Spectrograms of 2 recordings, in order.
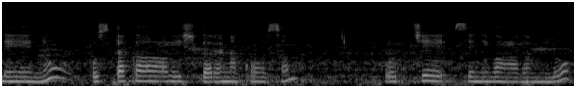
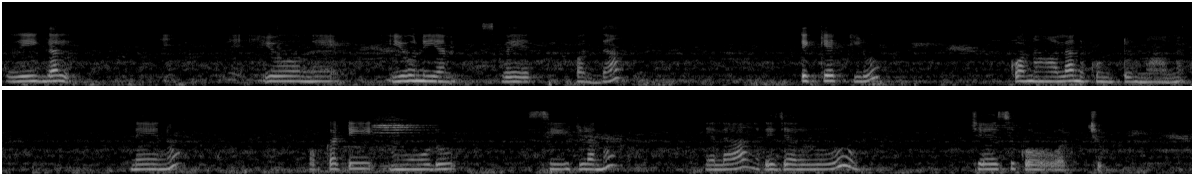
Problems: constant background noise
